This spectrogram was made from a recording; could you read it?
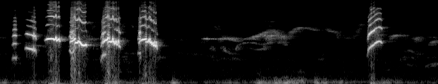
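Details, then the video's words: Oriental magpie-robin (kacer) lure song, played to lift a caged bird's flagging spirit: a rapid run of loud, sharp whistled and chattering notes in the first second and a half, then a thin drawn-out whistle and one final burst. "PANCINGAN KACER PALING AMPUH UNTUK MENAIKAN MENTAL KACER YANG DROP !!!!"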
